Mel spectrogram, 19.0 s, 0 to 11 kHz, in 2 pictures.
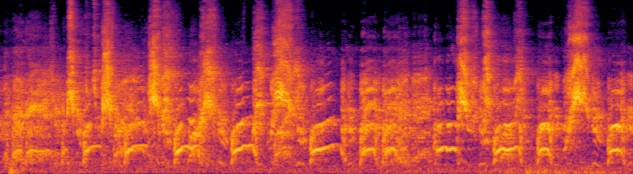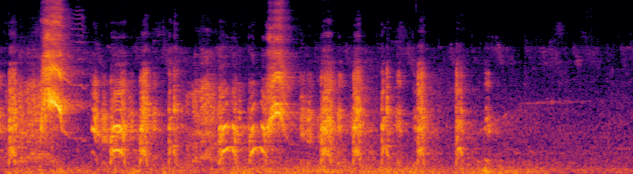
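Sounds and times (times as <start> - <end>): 
ruffed lemurs quarreling with each other in Debrecen zoo: 0.0 - 17.0.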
